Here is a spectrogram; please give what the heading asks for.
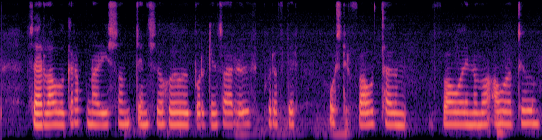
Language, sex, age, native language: Icelandic, male, 18-19, Icelandic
